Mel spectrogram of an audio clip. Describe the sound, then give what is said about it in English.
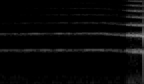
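A steady, high-pitched emergency vehicle siren tone with strong harmonics holds throughout, rising in loudness toward the end as the vehicles pass. No one speaks. “I'm going to I'm going to let the sirens pass.”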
